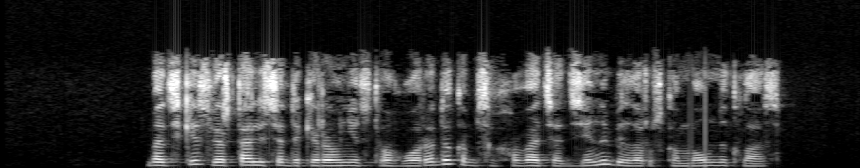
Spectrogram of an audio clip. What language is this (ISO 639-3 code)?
bel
